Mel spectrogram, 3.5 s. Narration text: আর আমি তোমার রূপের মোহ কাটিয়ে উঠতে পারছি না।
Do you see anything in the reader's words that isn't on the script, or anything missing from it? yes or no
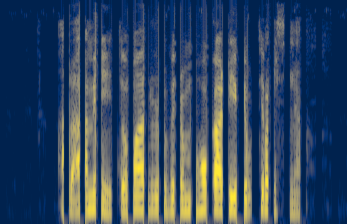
no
